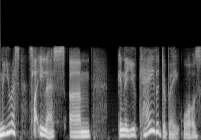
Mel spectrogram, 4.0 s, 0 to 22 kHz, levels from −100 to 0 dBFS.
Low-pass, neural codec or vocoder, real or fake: 5.4 kHz; codec, 16 kHz, 1 kbps, X-Codec, HuBERT features, trained on balanced general audio; fake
